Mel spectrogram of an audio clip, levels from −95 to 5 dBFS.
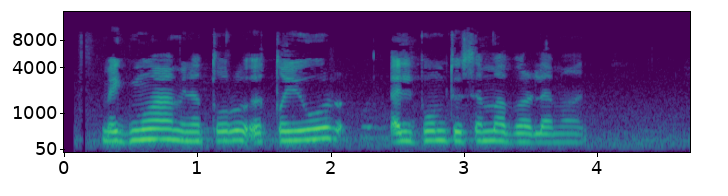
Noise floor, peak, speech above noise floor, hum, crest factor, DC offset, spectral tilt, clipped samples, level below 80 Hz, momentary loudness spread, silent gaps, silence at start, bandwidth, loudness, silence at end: -57 dBFS; -12 dBFS; 30 dB; none; 16 dB; under 0.1%; -6 dB/octave; under 0.1%; -76 dBFS; 10 LU; none; 0.3 s; 10 kHz; -28 LUFS; 0.8 s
